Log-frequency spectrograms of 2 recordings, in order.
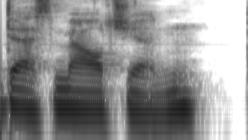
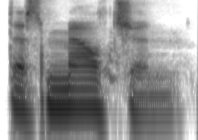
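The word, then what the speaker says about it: Dastmalchian: Is that how you say his name? – I think it's David Desmalchin. – Desmalchin.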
